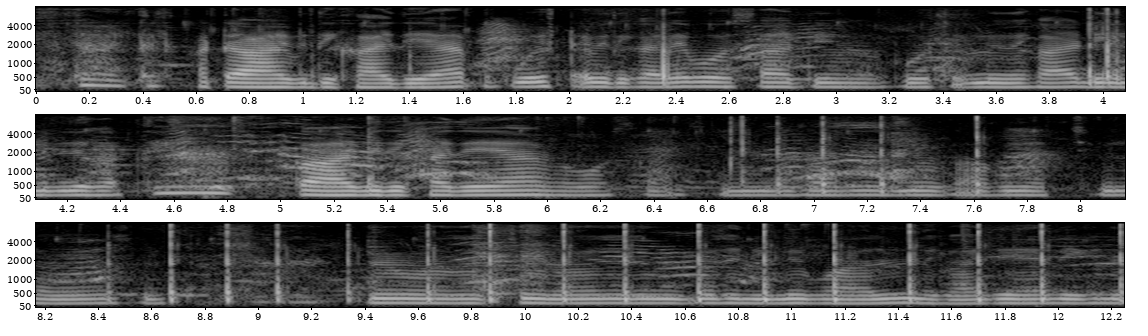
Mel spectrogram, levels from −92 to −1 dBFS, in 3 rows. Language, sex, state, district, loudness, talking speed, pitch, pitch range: Hindi, male, Chhattisgarh, Korba, -34 LUFS, 155 wpm, 150 Hz, 145-155 Hz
